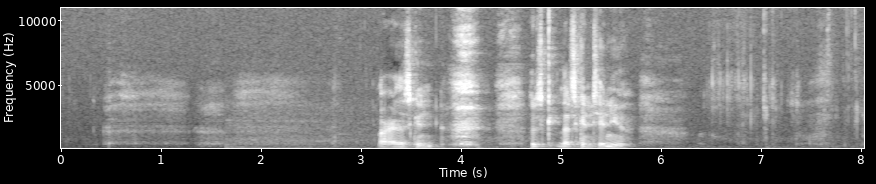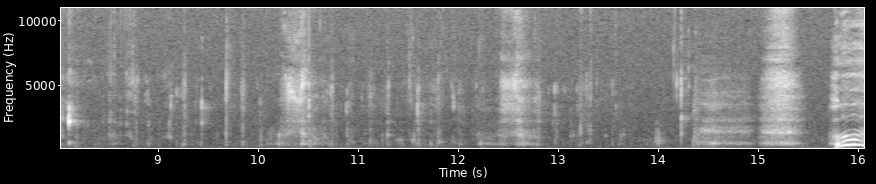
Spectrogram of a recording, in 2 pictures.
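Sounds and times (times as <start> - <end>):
loud breaths: 0.4 - 1.7, 5.8 - 6.4, 14.4 - 15.5
chewing crispy food: 6.0 - 14.4.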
